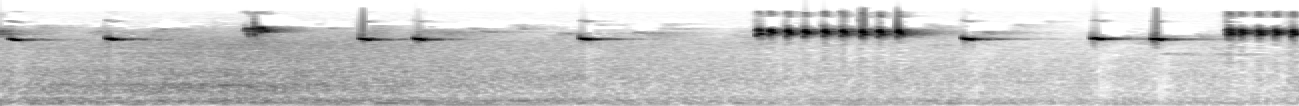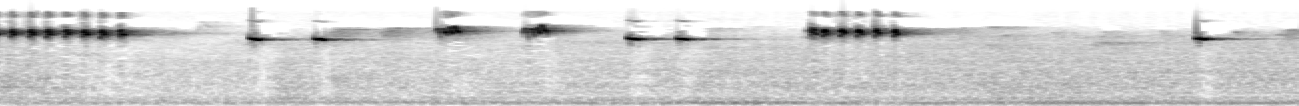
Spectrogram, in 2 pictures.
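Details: A caged Ruby-cheeked sunbird, a Cililin contest bird, alternates high sharp chips and slurred whistles with several cricket-like buzzy trills, each burst under a second long, against a soft low hum.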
